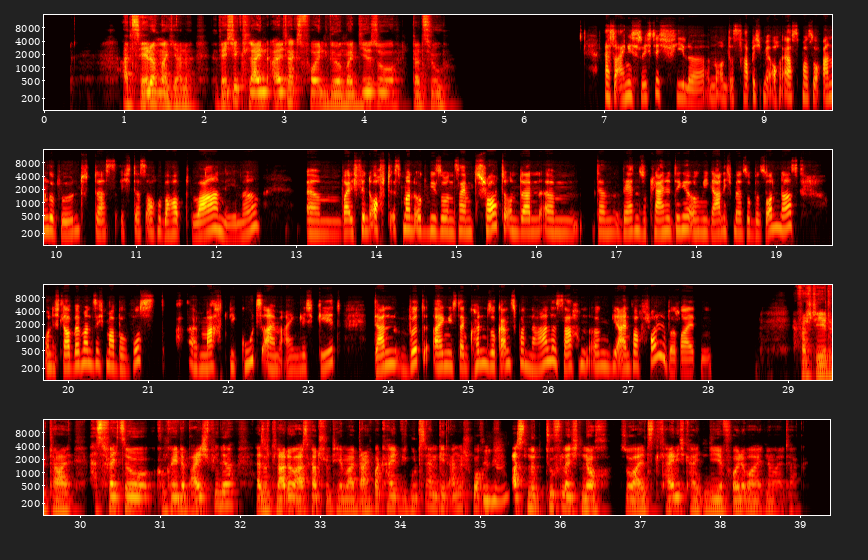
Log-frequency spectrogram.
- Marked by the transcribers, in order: stressed: "wahrnehme"
- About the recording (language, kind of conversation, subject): German, podcast, Welche kleinen Alltagsfreuden gehören bei dir dazu?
